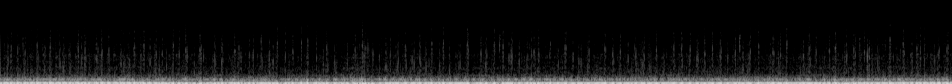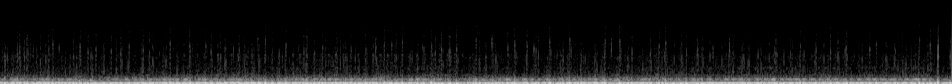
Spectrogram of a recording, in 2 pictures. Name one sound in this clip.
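Skateboard wheels rumble steadily on asphalt.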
